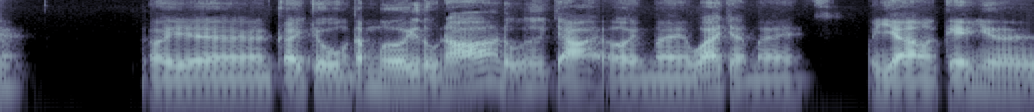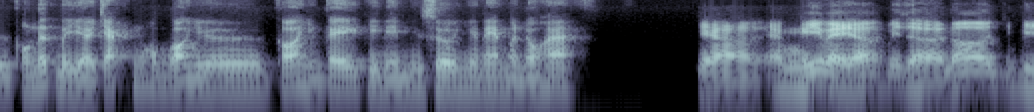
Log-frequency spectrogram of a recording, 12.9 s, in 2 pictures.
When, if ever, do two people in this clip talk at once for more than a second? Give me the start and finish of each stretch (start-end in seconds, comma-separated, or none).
none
